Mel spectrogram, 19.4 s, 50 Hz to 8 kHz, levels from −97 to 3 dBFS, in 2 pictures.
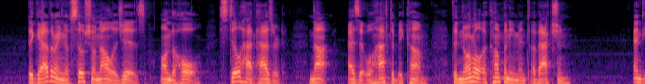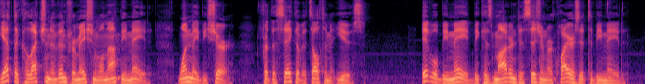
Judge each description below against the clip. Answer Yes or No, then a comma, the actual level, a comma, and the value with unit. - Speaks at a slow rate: No, average, 175 wpm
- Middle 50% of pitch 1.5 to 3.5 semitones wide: No, average, 4.1 semitones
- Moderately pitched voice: No, low, 115 Hz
